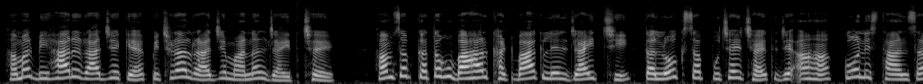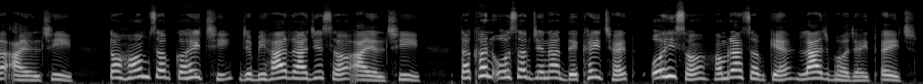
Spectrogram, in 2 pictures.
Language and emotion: Maithili, neutral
